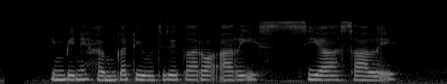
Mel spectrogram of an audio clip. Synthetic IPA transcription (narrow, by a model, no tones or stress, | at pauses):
ʔimpineɦa̤mkad̪̥i̤wu̥t͡ʃɾikaɾoʔa̰ɾisiasalḛ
